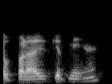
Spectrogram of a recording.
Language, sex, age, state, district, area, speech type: Urdu, male, 18-30, Uttar Pradesh, Saharanpur, urban, conversation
